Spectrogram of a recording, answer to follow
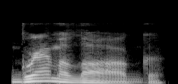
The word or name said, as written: grammalogue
